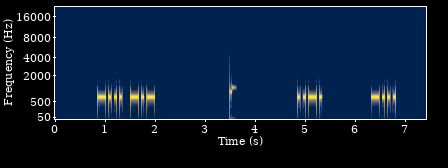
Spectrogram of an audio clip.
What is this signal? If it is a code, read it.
Morse code, heard as a keyed tone, about 22 wpm, spaced as for 11 wpm, 700 Hz. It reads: BK FB
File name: Top 90 QSO Elements - 6x Character Spacing - 22wpm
